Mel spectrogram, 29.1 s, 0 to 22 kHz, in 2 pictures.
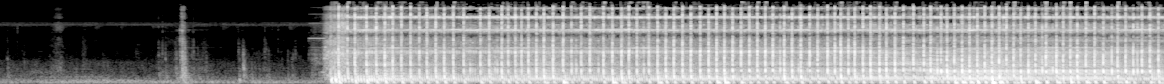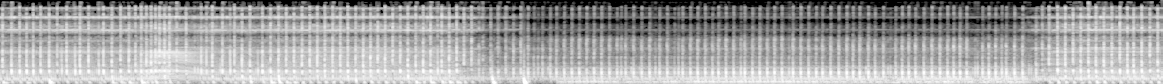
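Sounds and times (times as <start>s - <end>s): two-stroke scooter engine buzzing: 4.1s - 29.0s.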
